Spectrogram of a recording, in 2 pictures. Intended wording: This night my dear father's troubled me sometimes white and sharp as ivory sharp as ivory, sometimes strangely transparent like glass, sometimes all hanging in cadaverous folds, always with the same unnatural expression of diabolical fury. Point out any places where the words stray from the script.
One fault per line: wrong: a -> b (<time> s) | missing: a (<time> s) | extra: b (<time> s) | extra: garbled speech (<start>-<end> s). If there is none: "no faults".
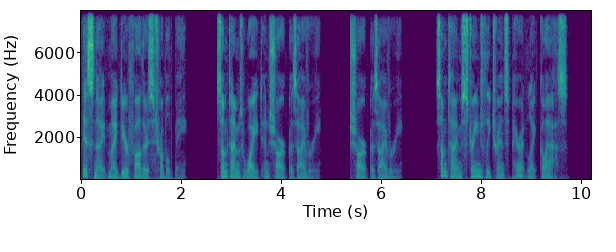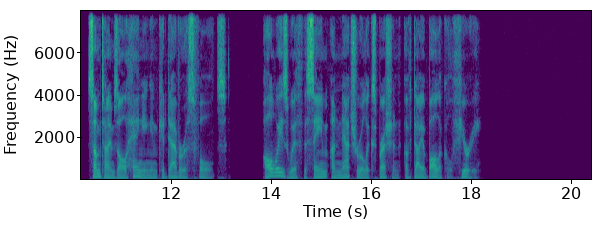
no faults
